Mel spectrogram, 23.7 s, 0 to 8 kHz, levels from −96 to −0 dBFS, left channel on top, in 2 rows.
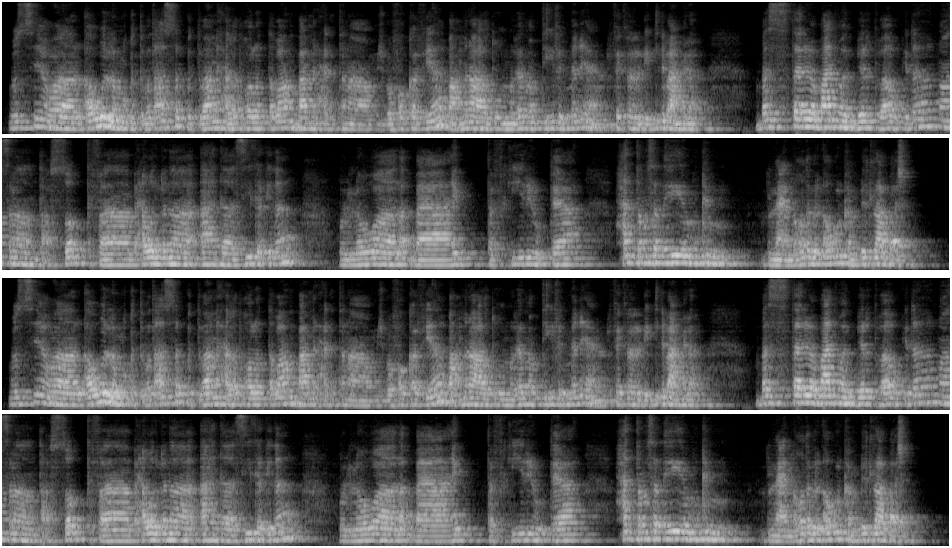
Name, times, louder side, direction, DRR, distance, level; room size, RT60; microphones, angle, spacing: voice 1, 0.1-8.7 9.4-15.5 16.1-17.7 17.9-19.0 19.5-20.9 21.3-23.1, left 1 dB, 5° right, -2 dB, 0.5 m, -26 dB
2.7 x 2.2 x 2.6 m, 0.63 s
head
